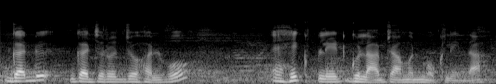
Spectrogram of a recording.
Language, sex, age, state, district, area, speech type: Sindhi, female, 60+, Delhi, South Delhi, urban, spontaneous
